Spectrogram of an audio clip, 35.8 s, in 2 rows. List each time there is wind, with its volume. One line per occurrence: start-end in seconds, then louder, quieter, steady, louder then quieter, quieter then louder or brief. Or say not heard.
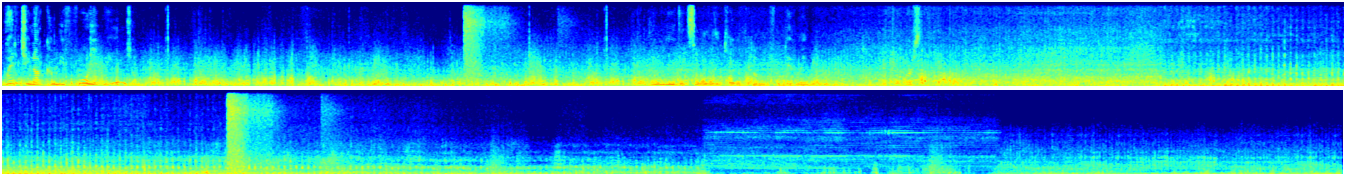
0.0-35.7 quieter.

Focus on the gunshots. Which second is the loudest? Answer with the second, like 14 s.
21 s.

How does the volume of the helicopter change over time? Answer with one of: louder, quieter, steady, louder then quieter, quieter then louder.
louder then quieter.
